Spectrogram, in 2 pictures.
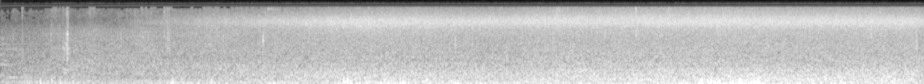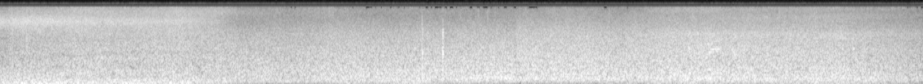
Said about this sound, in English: It is a wild piece of coastline, but in the wildness there's incredible beauty. The sea is ferocious and powerful, and any someone that really lives here and understands what we have really comes to love our Southern Ocean and its inhabitants.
